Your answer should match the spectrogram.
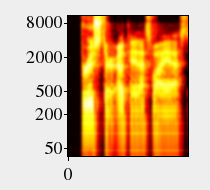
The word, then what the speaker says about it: Armbruster: It's pronounced Armbruster. Brewster.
